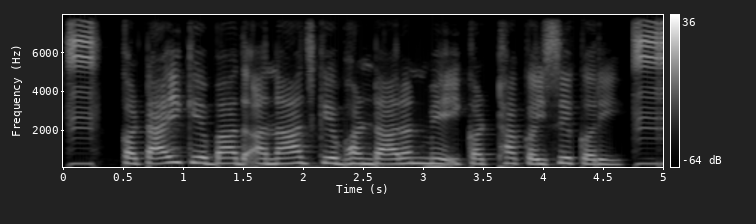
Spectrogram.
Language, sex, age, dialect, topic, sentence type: Bhojpuri, female, 18-24, Southern / Standard, agriculture, statement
